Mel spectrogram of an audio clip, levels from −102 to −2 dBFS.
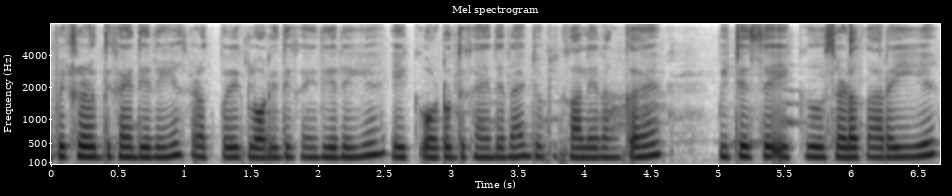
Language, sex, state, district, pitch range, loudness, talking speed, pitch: Hindi, female, Bihar, Darbhanga, 205-220 Hz, -18 LUFS, 315 wpm, 210 Hz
